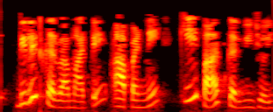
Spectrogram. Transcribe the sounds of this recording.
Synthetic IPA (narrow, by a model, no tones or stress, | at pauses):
ɖɪliʈkəɾʋamaːʈeapəɳne | kepaskəɾʋid͡ʒoːi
